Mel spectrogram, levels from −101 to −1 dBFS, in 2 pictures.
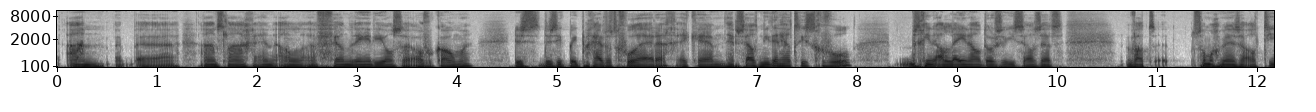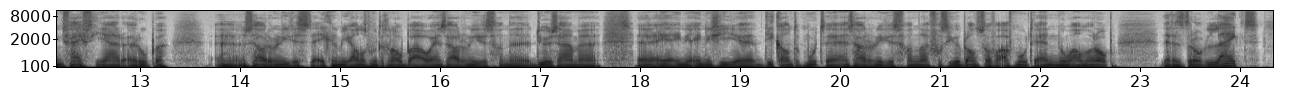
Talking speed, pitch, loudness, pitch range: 215 wpm, 100 Hz, -14 LUFS, 95-105 Hz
